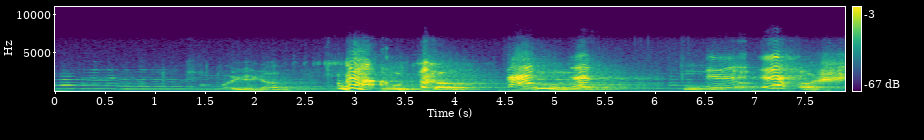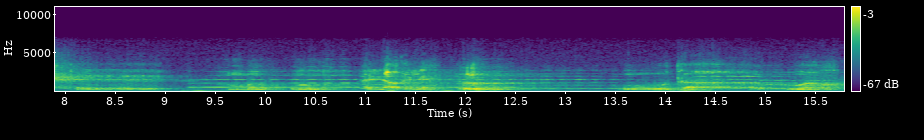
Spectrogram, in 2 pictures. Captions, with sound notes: (choking) That does it. (grunting) (speaking in a foreign language)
